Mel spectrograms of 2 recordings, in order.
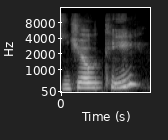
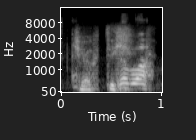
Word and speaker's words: Jyoti: So it's Jyoti. Jyoti. Yeah, Y is silent.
